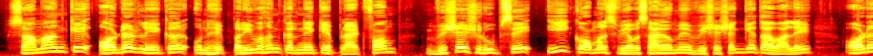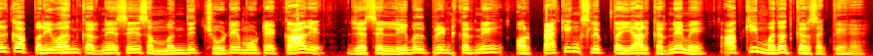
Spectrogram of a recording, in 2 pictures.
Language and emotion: Hindi, neutral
